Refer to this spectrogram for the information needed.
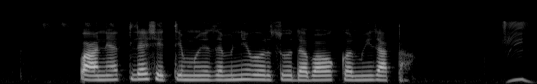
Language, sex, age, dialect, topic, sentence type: Marathi, female, 25-30, Southern Konkan, agriculture, statement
